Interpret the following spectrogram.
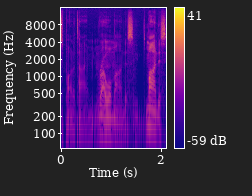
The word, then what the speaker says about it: Mondesi: a time raul monday monday is how you say that one i don't know all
